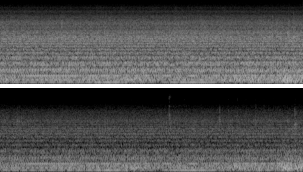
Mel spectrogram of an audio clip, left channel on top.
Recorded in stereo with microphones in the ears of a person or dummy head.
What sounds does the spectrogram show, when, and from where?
0.0 s a drone: 50° left (ahead or behind)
